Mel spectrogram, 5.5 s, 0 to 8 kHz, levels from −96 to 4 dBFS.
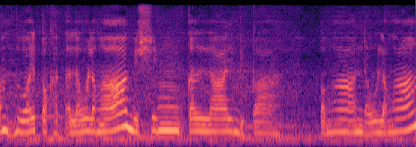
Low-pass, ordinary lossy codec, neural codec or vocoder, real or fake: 7.2 kHz; none; codec, 44.1 kHz, 7.8 kbps, DAC; fake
